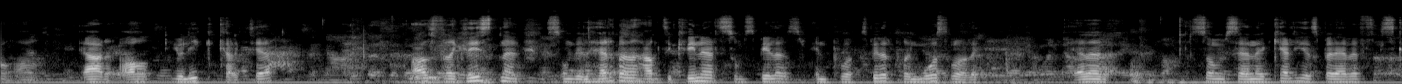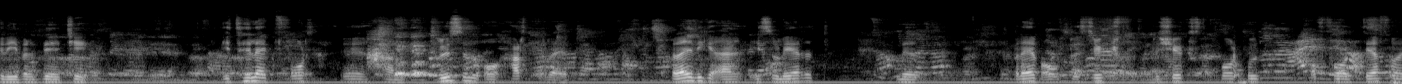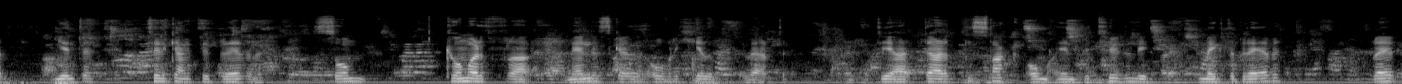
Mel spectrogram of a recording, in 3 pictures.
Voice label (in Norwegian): snakker norsk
